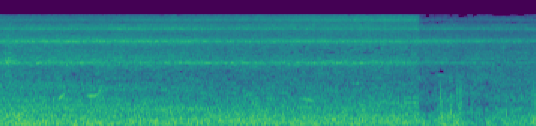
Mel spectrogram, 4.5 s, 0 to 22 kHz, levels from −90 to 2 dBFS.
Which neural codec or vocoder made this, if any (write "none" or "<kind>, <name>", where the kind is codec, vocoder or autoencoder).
none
